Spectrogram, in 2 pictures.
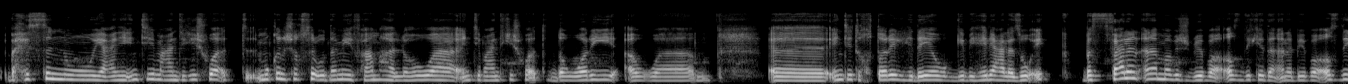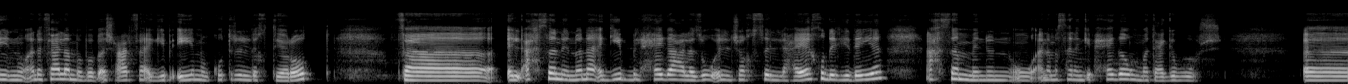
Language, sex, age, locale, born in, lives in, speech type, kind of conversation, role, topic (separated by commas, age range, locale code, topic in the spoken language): Arabic, female, 30-34, ar-EG, Egypt, Egypt, conversation, advice, user, إزاي أتعامل مع إرهاق التسوّق واتخاذ القرارات من غير ما أتوتر؟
